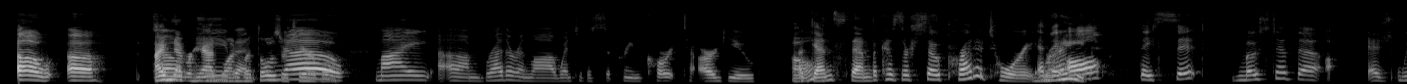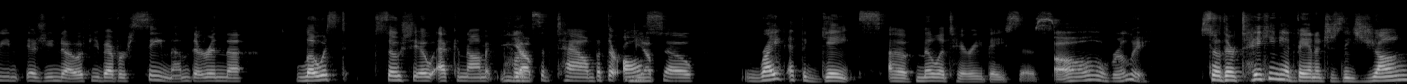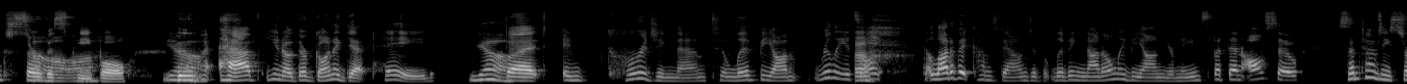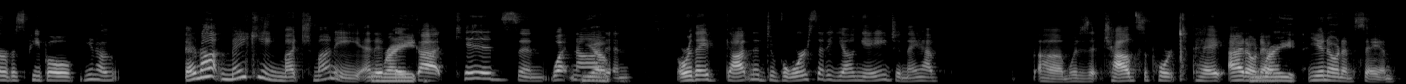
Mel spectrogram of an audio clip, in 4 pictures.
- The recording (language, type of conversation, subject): English, unstructured, Were you surprised by how much debt can grow?
- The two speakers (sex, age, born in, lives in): female, 45-49, United States, United States; female, 60-64, United States, United States
- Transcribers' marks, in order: "of" said as "ag"; tapping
